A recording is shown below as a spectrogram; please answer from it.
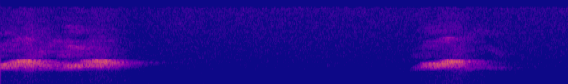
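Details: Two drawn-out, shrill squeaks about two seconds apart from Gwickle, an orphaned-in-care grey-headed flying-fox pup fed from a bottle on her second day in care.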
